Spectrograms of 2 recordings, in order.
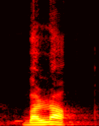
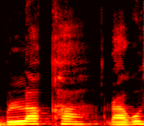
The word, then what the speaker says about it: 말라카: 그리고 또 뭐 현지 사람들의 말을 들으면 뭐 말락 뭐 이런 식으로 발음을 하기도 하고요. 근데 이제 우리는 그냥 한국어 발음에 적절하게 가장 이제 비슷하게 말라카 이렇게 그냥 씁니다. 뭐 때에 따라서는 물라카라고 쓰기도 하고요.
